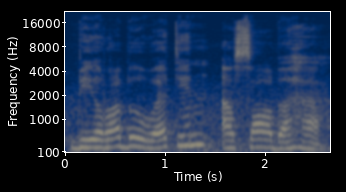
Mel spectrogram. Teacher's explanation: تنوین کے بعد حمزہ آ رہا ہے حروف حلقی میں سے. تنوین کے بعد حمزہ یہاں اظہار حلقی ہوگا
